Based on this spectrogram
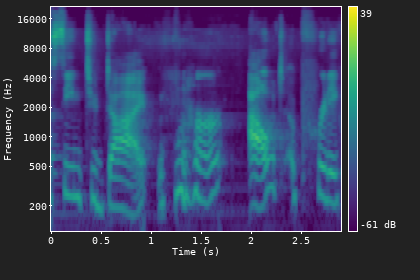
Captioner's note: snickers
